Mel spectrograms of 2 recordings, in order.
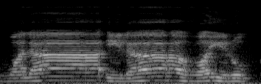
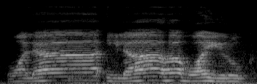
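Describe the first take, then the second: No difference in how they are said.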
